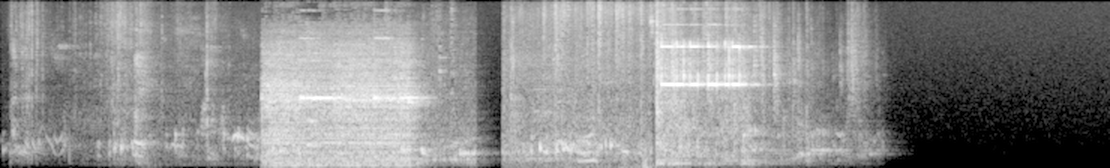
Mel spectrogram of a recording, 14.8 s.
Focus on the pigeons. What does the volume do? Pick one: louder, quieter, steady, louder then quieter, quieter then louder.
louder then quieter.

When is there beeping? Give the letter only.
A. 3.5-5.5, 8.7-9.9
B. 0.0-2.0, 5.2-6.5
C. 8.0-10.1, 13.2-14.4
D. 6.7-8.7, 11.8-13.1
A.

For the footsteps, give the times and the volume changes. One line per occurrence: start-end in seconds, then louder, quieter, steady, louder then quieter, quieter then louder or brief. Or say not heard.
not heard.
